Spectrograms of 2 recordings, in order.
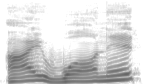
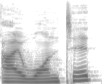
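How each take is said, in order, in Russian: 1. Звук t в 'want' пропускается. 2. Звук t в 'want' произносится. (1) "Мы выбрасываем здесь T" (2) "неудобно говорить"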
